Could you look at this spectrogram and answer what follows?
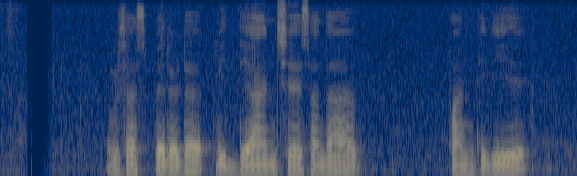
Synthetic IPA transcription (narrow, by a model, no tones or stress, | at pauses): usaspeləʈəʋid̪jaːnʃəjsand̪əɦa | pant̪iɡije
